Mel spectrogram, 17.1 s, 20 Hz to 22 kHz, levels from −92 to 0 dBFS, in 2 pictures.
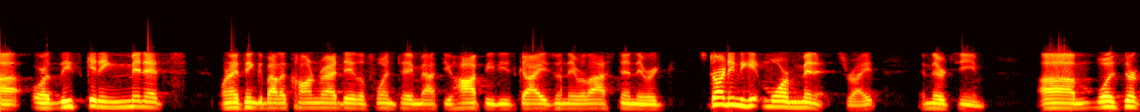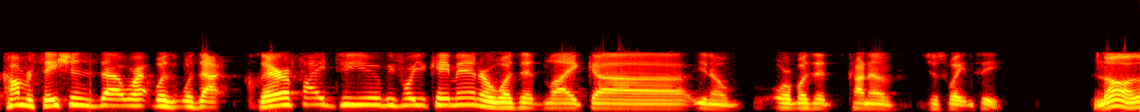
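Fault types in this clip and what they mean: block of digital silence: the sound cuts out and back with no fade, so each gap is a tick: 1.45 ms at 4.21 s after "these guys when", and 2.9 ms at 9.22 s before "that were was was". Unlike packet-loss concealment, nothing fills the gap.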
